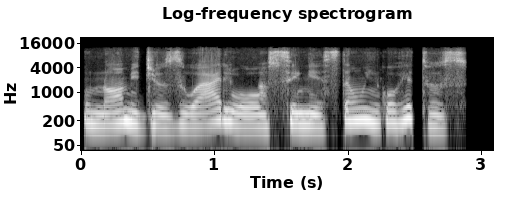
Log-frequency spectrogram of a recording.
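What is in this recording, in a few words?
Username Or Password Incorrect, Portuguese; OpenCore; AXEFIAudio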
